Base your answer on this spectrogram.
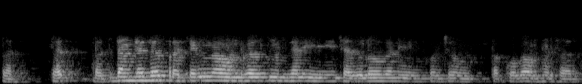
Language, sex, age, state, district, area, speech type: Telugu, male, 30-45, Andhra Pradesh, West Godavari, rural, conversation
